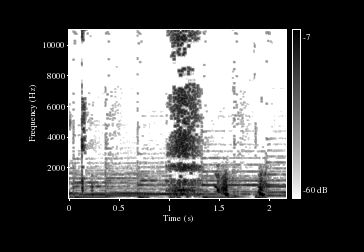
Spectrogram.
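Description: A person snoring with rough, grunting, pig-like snorts: a broad noisy breath, then two short, sharp snorts, all fairly faint.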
